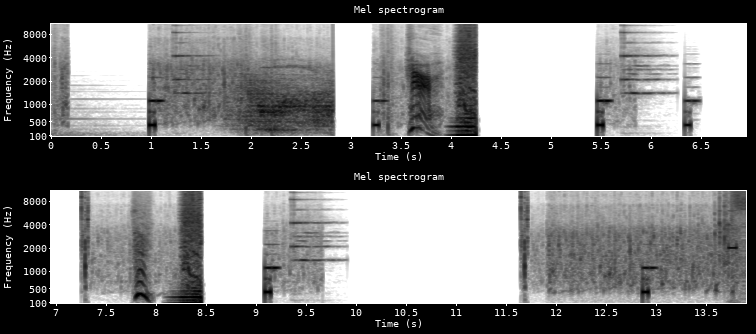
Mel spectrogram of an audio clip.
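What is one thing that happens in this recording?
Game menu beeps and chimes sound.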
